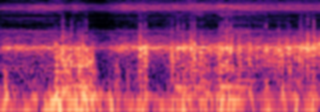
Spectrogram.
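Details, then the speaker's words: Vauxhall Corsa rolling with intermittent brakes squeal: thin high-pitched squeal comes and goes over road and engine noise, seemingly from the front; resolved by replacing pads and discs. "Guys, here we've got a Vauxhall Corsa with a problem with the brakes. Just keeps squealing."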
